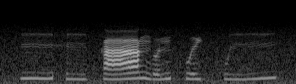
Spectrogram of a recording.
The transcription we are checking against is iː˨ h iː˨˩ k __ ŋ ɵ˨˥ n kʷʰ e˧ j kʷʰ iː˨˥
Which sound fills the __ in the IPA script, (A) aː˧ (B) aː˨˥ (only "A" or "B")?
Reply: B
